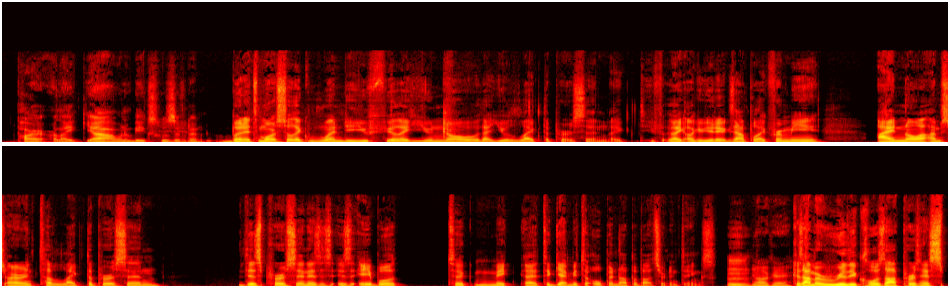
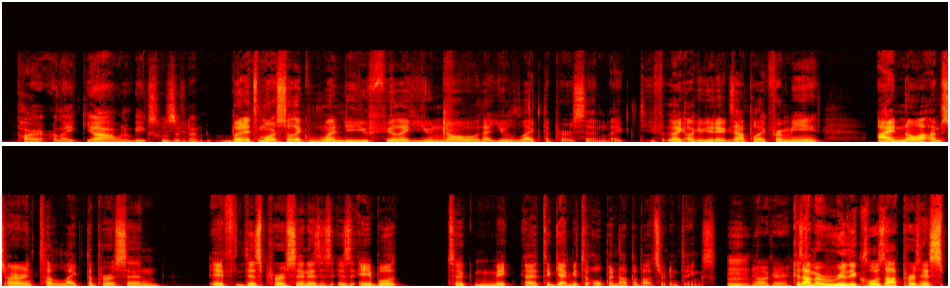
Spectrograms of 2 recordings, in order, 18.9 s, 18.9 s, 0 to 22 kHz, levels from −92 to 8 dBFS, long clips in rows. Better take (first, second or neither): second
